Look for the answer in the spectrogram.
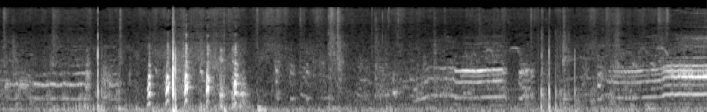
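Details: Golden Laced Polish chicken giving drawn-out, harmonic, slightly nasal calls near the start and a run of rising, wavering calls toward the end, broken by a loud cluster of harsh squawks and clucks in the middle; low background rumble.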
